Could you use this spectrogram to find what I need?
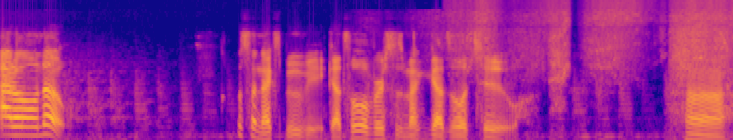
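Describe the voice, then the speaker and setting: Music plays behind a man whose fairly high pitch swings very widely and whose loudness swings a lot. He speaks at a fairly slow pace with long, frequent pauses, in a dry, close sound with no echo. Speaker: kaiju movie streamer. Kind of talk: live stream casual chat.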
